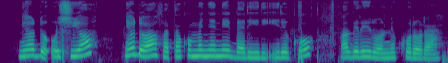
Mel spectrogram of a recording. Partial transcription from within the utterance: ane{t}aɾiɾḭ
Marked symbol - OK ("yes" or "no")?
no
